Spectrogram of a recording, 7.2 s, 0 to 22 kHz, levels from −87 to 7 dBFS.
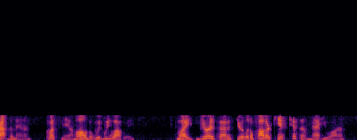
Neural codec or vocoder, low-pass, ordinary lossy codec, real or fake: codec, 24 kHz, 0.9 kbps, WavTokenizer, medium speech release version 2; 7.2 kHz; AAC, 16 kbps; fake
